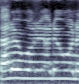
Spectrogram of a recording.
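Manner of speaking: put-on high, frightened child voice, pleading, repeated. Retelling being held down by doctors: imitating her scared younger self. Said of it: "I remember being really scared".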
